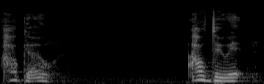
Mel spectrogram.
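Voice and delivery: a hobbit stepping forward softly in a shouting crowd; Frodo's quiet voice. Retold or imitated. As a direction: offer it barely above a murmur, meekly. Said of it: "this quiet voice of Frodo".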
